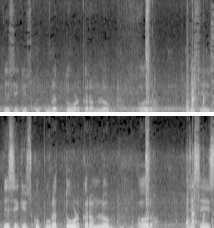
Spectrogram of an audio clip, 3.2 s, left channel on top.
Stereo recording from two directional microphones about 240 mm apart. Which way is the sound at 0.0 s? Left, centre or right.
Right.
